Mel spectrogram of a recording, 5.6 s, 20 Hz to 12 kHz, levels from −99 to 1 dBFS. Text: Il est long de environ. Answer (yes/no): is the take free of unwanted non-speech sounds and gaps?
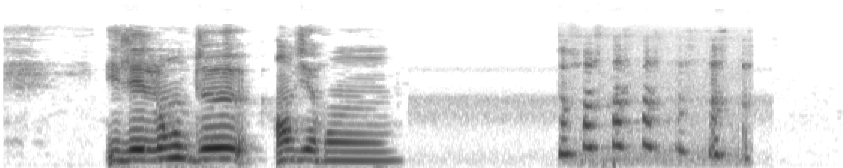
no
